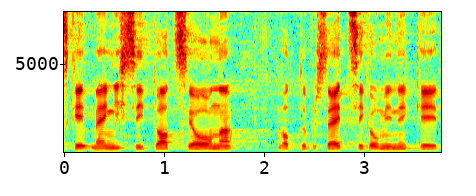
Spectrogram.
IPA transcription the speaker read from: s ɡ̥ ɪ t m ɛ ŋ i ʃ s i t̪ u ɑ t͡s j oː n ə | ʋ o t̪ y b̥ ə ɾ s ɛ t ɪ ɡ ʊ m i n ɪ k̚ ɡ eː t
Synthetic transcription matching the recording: s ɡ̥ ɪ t m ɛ ŋ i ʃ s i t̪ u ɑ t͡s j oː n ə | ʋ o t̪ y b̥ ə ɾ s ɛ t͡s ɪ ɡ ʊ m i n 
